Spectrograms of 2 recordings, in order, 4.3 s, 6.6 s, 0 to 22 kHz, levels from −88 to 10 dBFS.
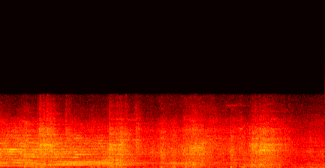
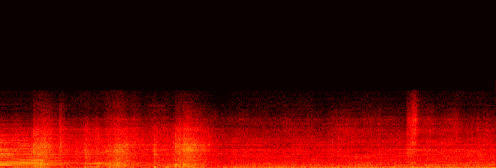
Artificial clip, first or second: second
